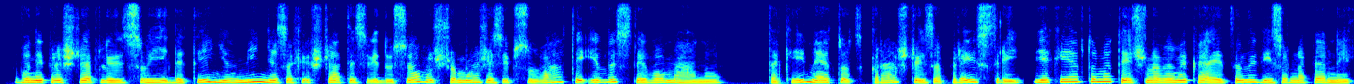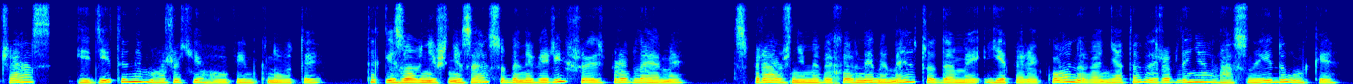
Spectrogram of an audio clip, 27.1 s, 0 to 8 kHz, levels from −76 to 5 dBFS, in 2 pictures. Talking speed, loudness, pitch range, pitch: 105 wpm, -20 LUFS, 165-195 Hz, 175 Hz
